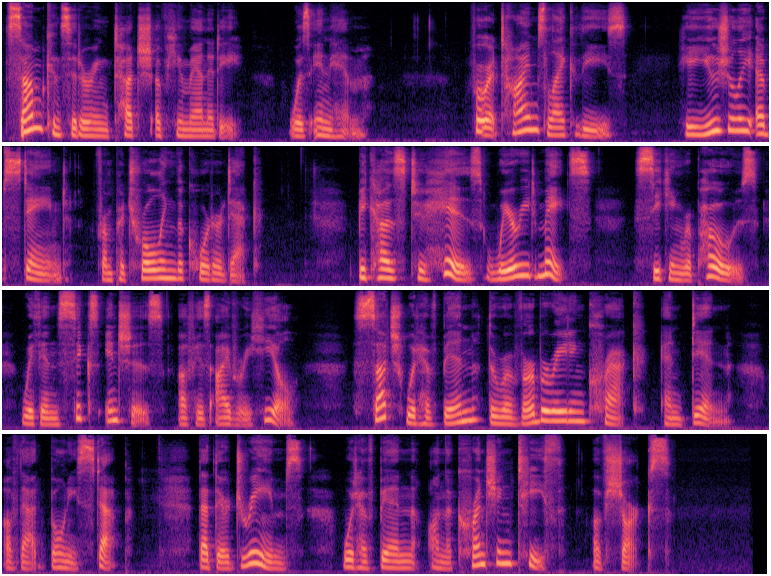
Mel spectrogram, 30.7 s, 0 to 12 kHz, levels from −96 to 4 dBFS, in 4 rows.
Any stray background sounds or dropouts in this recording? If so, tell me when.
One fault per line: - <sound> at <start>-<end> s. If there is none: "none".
none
